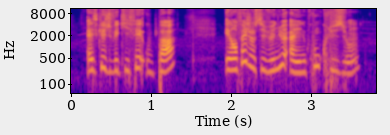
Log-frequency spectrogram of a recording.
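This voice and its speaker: The sound is dry and close, with no echo. It is a normal speaking voice with ordinary pitch variation. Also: woman. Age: 20s. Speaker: podcaster. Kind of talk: casual chat. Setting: outdoors in a park. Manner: casual, filler-heavy.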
